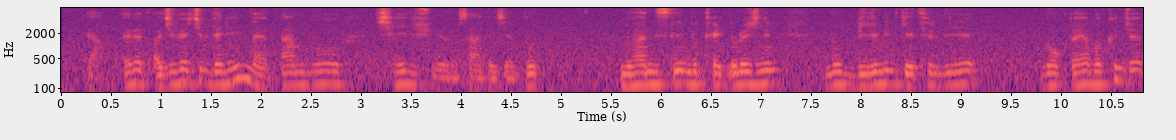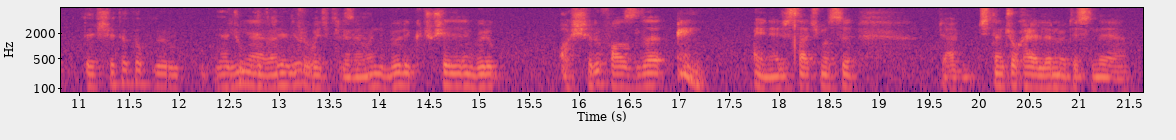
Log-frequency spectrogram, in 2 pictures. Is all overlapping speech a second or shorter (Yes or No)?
No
